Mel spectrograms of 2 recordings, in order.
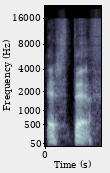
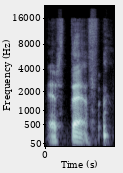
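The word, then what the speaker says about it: Steph: no tiene sentido Pero cuando es el diminutivo ahí sí que se pronuncia Claro pues y y mucha gente en España también Claro porque no porque si no lo has escuchado en Estados Unidos repetidamente lo lees y claro esto se pronunciará diferente si está escrito diferente no se pronunciará igual pues se pronuncia igual a no ser que sea el diminutivo en cuyo caso es Step Es que a mí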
